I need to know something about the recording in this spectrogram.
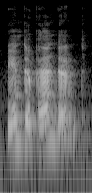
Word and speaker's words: independent: second syllable number 20 independent independent four syllables did you mark the third syllable well done now check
